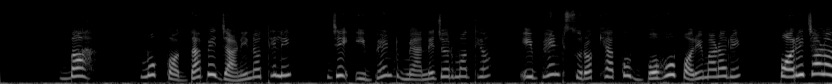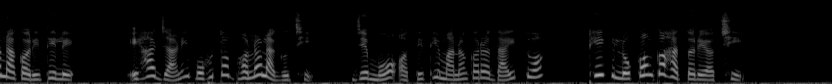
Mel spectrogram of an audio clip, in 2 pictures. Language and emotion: Odia, surprised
